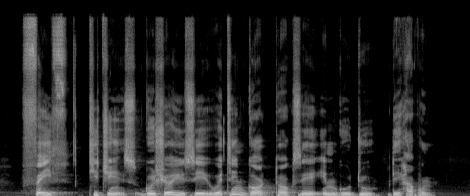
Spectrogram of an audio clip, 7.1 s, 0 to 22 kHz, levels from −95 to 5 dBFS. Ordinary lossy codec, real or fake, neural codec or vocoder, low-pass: none; fake; vocoder, 48 kHz, 128 mel bands, Vocos; none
